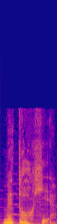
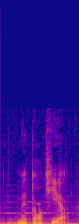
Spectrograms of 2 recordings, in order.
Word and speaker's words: Metohija: A novinarka koja je s njim razgovarala držala se akcenta na drugom slogu – Metohije. – To je greška koja se u govoru ponavlja decenijama, ali ovoga puta nije novinarska. Ispravno akcentovan naziv kotline na jugu naše zemlje, u slivu gornjeg toka Belog Drima i drugog dela naziva naše pokrajine je Metohija, kratko uzlazni na drugom slogu.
